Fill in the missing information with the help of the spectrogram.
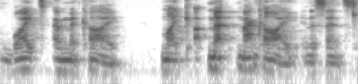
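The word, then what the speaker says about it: Whyte & Mackay: it before and someone's just said it's actually pronounced white and Mai mik maai in a sense like if you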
